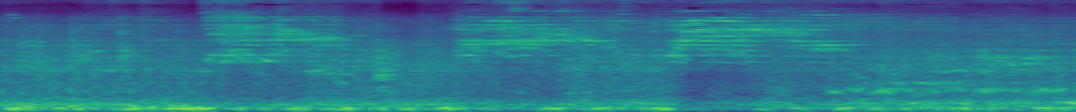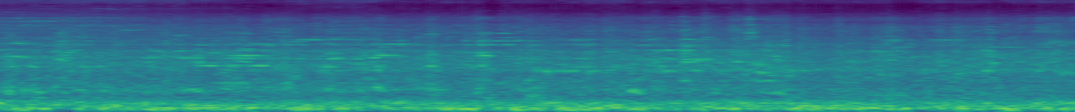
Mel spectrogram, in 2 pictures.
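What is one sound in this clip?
Steel wheels squeal and screech against the rails.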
